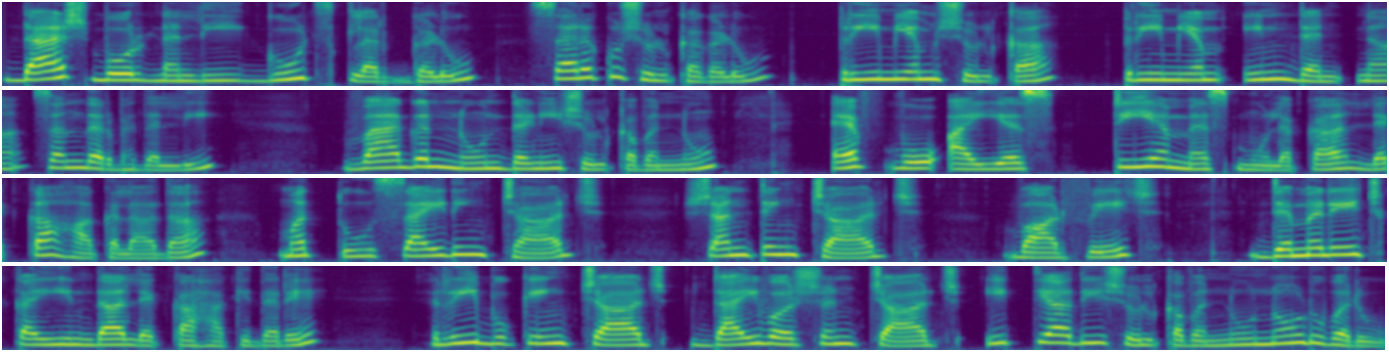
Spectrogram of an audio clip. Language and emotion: Kannada, neutral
